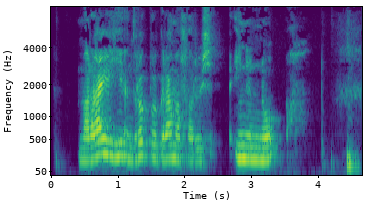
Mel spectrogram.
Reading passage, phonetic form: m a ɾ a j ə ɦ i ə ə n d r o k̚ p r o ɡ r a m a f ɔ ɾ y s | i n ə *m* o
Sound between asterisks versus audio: incorrect: n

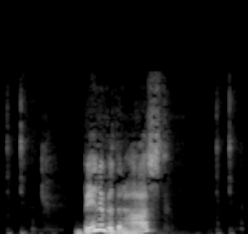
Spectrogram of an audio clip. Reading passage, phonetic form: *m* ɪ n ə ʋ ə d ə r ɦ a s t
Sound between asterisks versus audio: incorrect: b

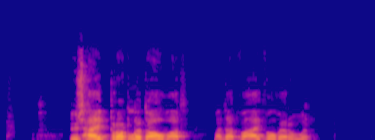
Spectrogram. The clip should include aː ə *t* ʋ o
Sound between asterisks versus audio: correct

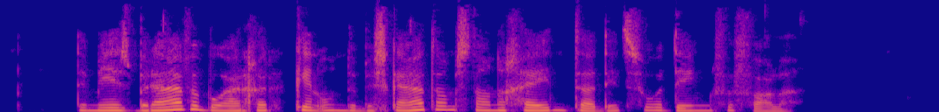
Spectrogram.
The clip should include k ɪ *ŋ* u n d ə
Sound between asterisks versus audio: incorrect: n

